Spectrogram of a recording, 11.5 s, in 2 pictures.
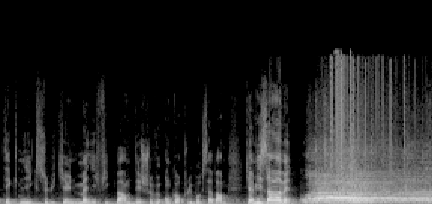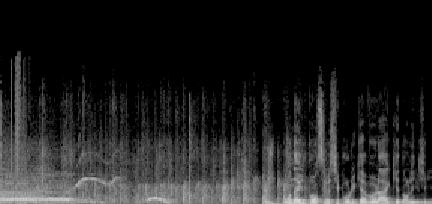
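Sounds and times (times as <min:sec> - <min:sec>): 
speech: 0:00.0 - 0:05.0, 0:09.3 - 0:11.5
live audience cheering with shouts and whoops: 0:04.0 - 0:08.2
live audience applause: 0:04.2 - 0:09.7.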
